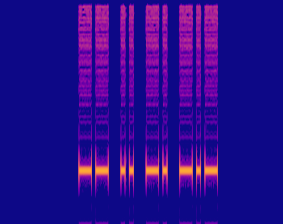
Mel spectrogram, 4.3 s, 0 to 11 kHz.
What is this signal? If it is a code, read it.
Morse code, heard as a keyed tone, about 19 wpm, 800 Hz. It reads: MINK
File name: Alphabetical / Alphabetical mp3s / Ms @18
